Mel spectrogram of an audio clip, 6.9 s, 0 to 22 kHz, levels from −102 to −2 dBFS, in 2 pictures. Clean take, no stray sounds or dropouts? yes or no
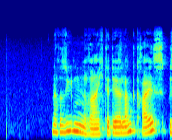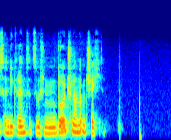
no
